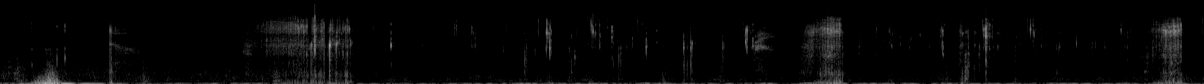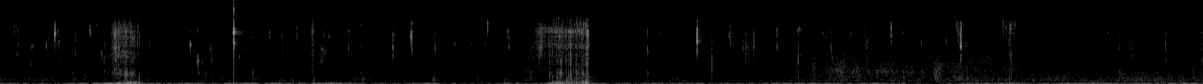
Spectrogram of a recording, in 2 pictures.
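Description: Chewing and biting while eating yogurt: several sharp, crunchy bursts spaced unevenly among soft, quiet mouth noises, with no talking.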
